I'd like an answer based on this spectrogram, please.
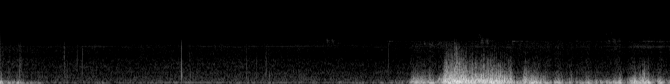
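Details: Black Shiba Inu dog twitching its nostrils while sniffing. Near silence for about four seconds, then a run of close, breathy snuffling puffs in quick succession, fading, with one more short burst of sniffs near the end.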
